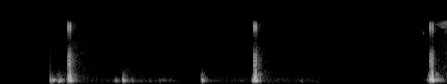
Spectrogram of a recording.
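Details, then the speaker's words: Horse at rest: slow, regular heartbeat, 9–10 beats counted over 15 seconds, giving about 36 beats a minute, a normal resting heart rate for a horse. "so this recording is actually mary's heart and as i mentioned before when we go to take a rate of something we count it over 15 seconds and then we multiply by four"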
